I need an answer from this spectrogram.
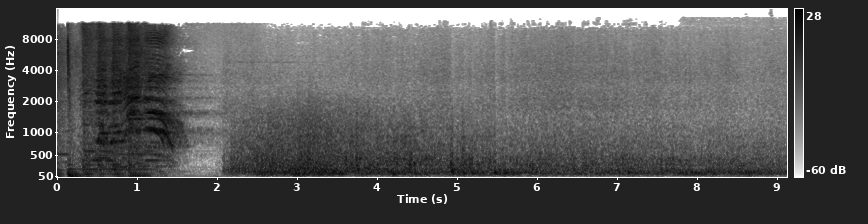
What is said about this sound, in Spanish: Gota a gota, en mi cabeza, siento, las noto, empieza a llover.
